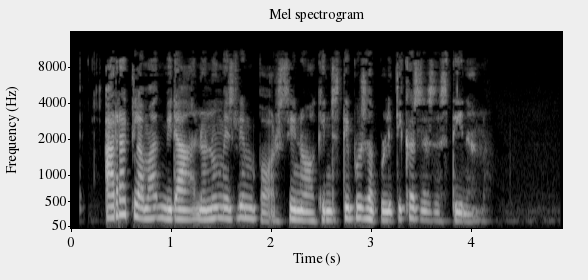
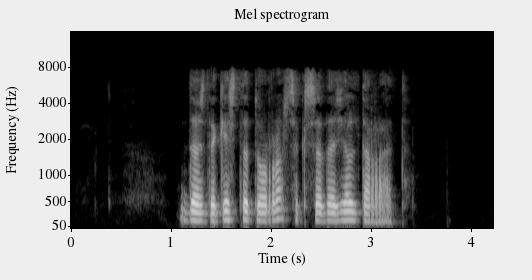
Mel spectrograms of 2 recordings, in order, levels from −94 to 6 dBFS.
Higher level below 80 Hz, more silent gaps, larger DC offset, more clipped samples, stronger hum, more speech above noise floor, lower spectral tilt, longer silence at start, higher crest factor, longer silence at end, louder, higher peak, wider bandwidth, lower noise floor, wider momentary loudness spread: second, -74 dBFS vs -64 dBFS; neither; neither; neither; neither; second, 43 dB vs 63 dB; second, -5 dB/octave vs -6.5 dB/octave; second, 0.35 s vs 1.1 s; about the same, 20 dB vs 20 dB; second, 0.85 s vs 1 s; second, -25 LUFS vs -21 LUFS; about the same, -4 dBFS vs -2 dBFS; first, 11 kHz vs 8 kHz; second, -67 dBFS vs -83 dBFS; second, 7 LU vs 11 LU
